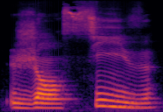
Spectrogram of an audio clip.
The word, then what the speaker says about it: gencive: Otherwise, EN is pronounced en. Argent. Sentir. Gencive. Enfant.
